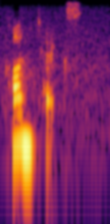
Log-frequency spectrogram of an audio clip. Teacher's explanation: Hold the T, don't release it like context, just hold it.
